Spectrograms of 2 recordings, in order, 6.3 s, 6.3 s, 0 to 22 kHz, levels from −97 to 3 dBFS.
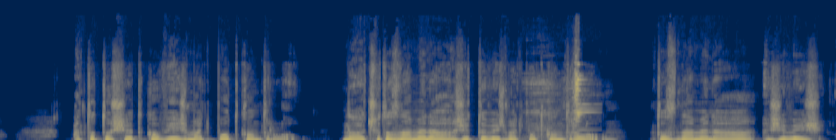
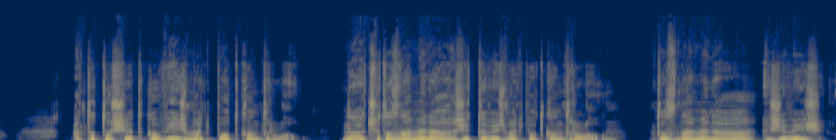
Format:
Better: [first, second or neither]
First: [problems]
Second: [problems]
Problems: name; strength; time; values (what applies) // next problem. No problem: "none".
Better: second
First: clattering dishes; loud; at 4.5 s; peak level with the speech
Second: none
